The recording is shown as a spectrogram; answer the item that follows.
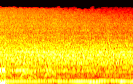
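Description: Melbourne bounce electronic dance track at a breakdown: the kick and bass cut out and a steady white-noise wash holds over a quiet sustained synth note that steps up in pitch about a second and a half in.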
